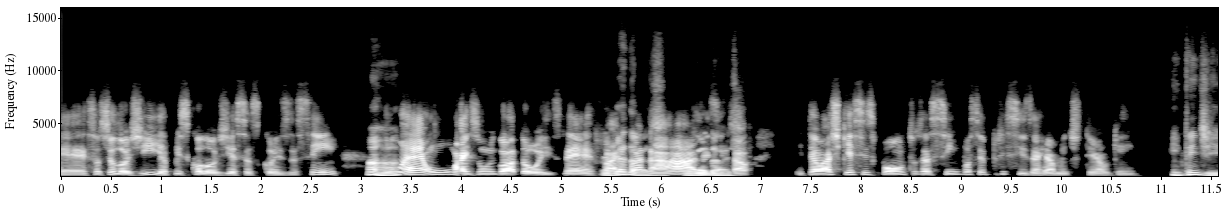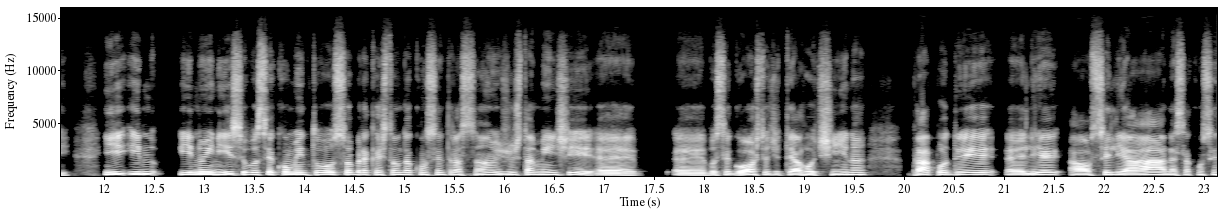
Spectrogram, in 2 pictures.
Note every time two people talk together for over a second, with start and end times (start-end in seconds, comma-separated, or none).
5.4-6.9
